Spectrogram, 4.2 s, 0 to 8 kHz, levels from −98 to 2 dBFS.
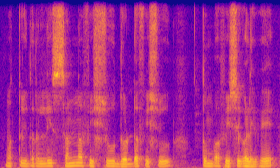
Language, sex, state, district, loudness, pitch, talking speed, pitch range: Kannada, male, Karnataka, Koppal, -16 LUFS, 120 Hz, 130 wpm, 115-125 Hz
